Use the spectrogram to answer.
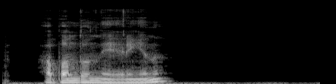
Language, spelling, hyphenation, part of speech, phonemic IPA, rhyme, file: Norwegian Bokmål, abandoneringene, ab‧an‧do‧ner‧ing‧en‧e, noun, /abandɔˈneːrɪŋn̩ənə/, -ənə, NB - Pronunciation of Norwegian Bokmål «abandoneringene».ogg
- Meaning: definite plural of abandonering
